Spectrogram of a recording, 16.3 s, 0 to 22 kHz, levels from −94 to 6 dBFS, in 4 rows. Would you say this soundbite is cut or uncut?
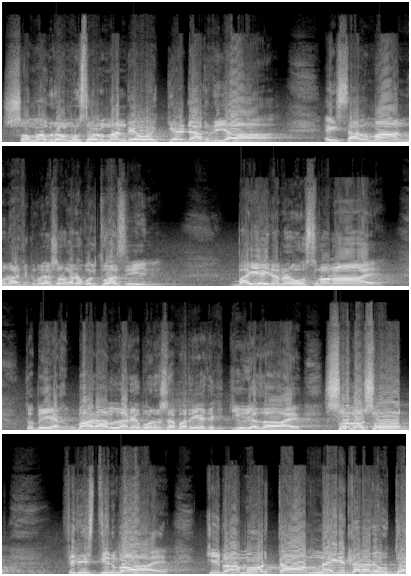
uncut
